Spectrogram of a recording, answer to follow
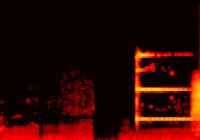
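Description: A comedy sound-effect ding: one bright, high tone held for about half a second, starting about a second and a half in.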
